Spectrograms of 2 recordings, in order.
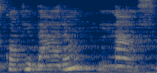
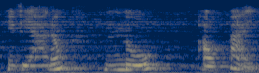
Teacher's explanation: o verbo com som nasal no final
